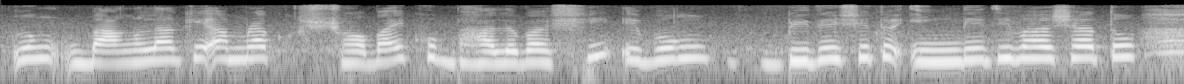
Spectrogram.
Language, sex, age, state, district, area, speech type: Bengali, female, 18-30, West Bengal, Bankura, urban, spontaneous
